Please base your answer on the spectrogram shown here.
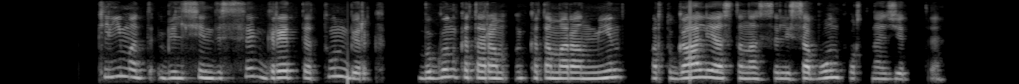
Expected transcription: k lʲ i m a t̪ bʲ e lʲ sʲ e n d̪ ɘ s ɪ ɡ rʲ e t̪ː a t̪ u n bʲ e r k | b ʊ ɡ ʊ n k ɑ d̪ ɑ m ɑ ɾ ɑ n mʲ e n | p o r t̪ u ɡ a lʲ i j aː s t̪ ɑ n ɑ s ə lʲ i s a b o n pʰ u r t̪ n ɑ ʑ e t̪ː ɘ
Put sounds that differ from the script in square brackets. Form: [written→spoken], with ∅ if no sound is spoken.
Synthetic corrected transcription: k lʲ i m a t̪ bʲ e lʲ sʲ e n d̪ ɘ s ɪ ɡ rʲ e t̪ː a t̪ u n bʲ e r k | b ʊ ɡ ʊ n k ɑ [d̪→t̪] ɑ m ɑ ɾ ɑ n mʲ e n | p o r t̪ u ɡ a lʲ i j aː s t̪ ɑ n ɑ s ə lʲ i s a b o n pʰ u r t̪ n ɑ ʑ e t̪ː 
